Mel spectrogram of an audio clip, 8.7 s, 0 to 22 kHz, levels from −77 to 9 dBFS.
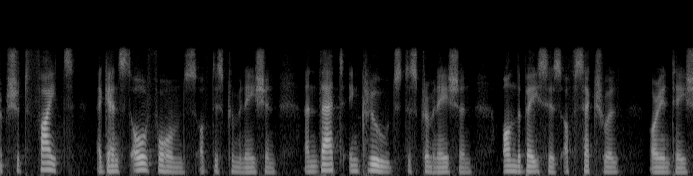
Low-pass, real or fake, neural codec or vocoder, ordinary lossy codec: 7.2 kHz; fake; codec, 16 kHz, 0.2 kbps, FocalCodec; Opus, 32 kbps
